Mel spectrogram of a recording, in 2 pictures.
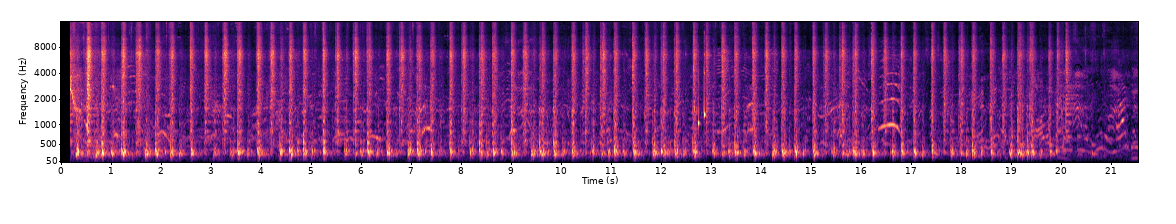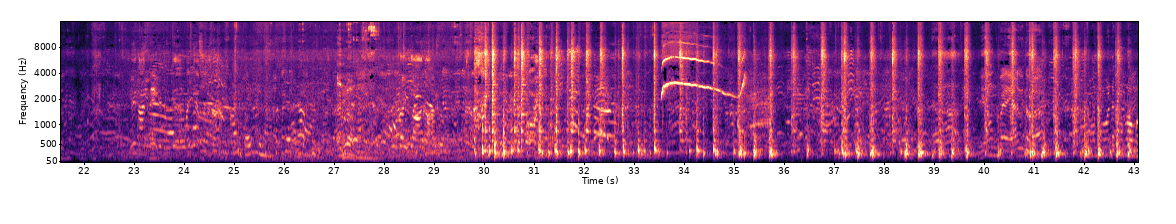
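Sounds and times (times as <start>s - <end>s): drums beating fast: 0.2s - 20.7s, 29.7s - 43.0s
crowd voices: 0.2s - 43.0s.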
